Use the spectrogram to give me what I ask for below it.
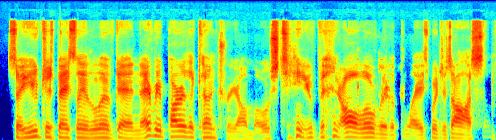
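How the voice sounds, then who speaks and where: Fast-talking podcast host, dry sound. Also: male voice, mid-range voice, dry recording. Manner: quick, animated storytelling, acts out quotes. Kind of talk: podcast interview.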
